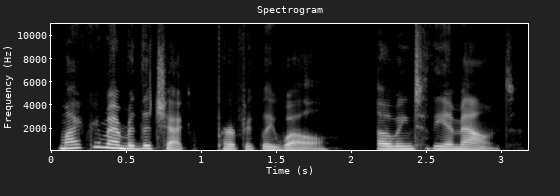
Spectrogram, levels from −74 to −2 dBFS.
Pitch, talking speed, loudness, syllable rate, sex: 220 Hz, 190 wpm, -19 LUFS, 7.0 syllables/s, female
